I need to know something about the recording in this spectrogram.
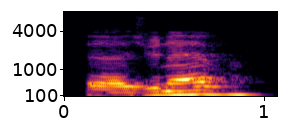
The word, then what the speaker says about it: Genève: So in English, it's Geneva. French, it's Genève. And we in German, because I'm in the German-speaking part in near Zurich. Yeah. And we just say Genf. So it's different ways of pronunciation.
